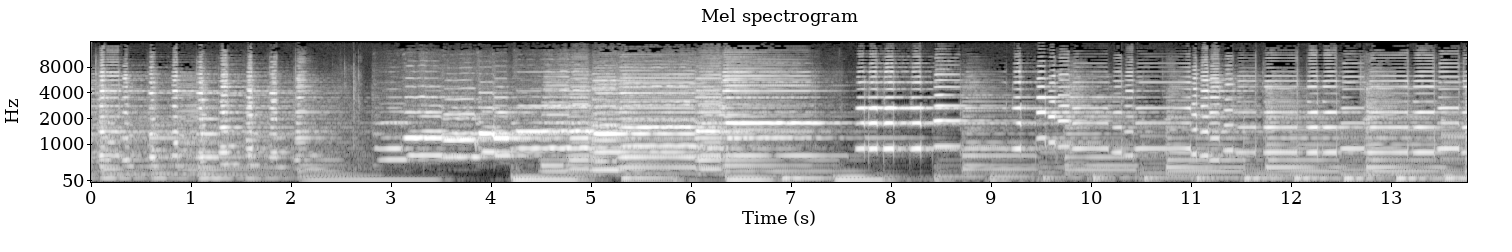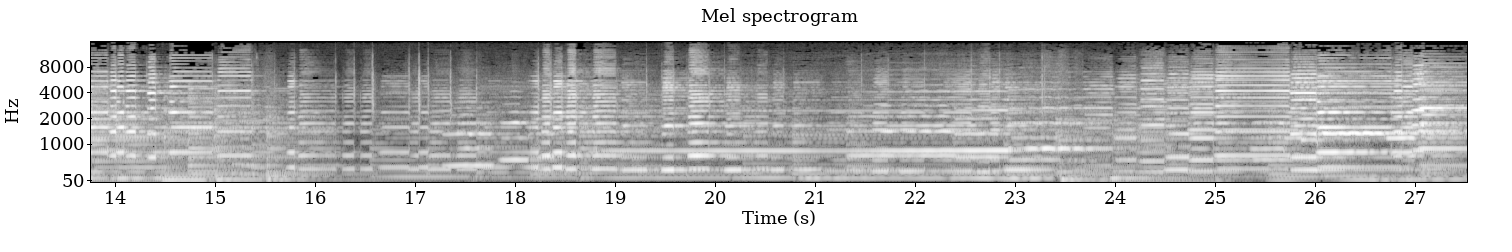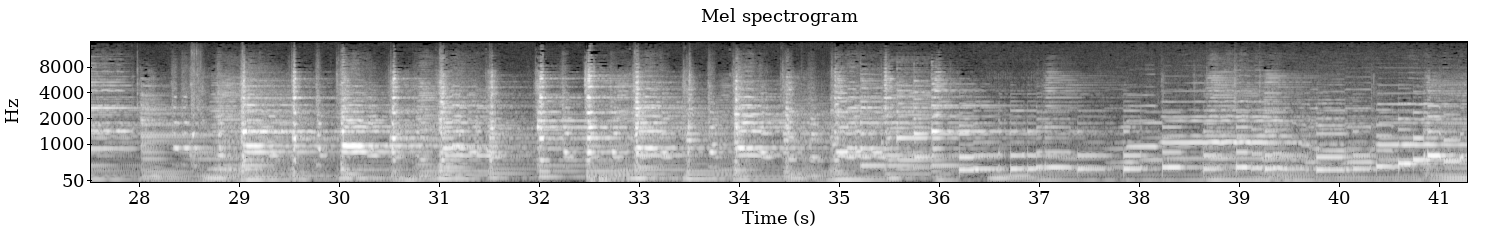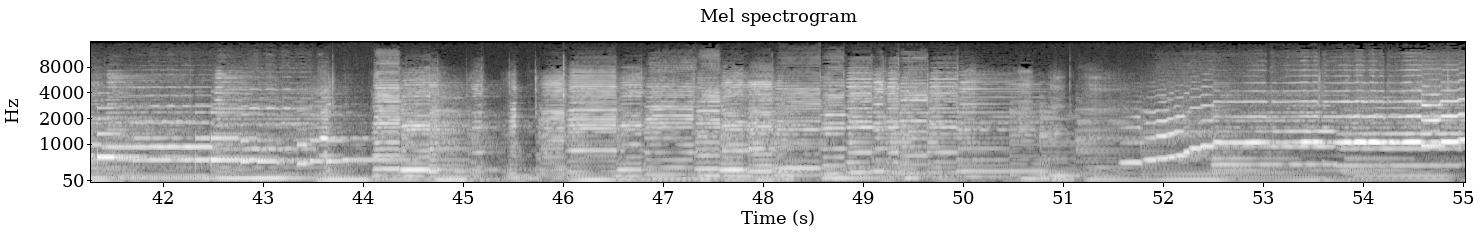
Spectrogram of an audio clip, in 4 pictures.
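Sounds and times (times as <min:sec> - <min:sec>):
tango orchestra music: 0:00.0 - 0:55.0.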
